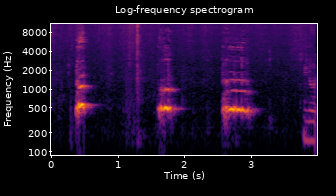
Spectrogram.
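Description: Small dog giving three short calls, the last one a little longer.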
